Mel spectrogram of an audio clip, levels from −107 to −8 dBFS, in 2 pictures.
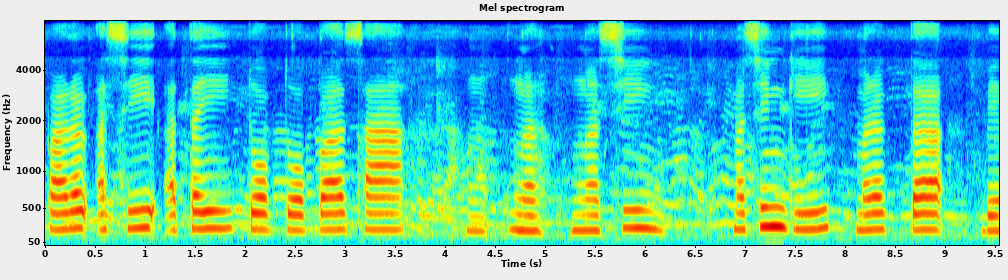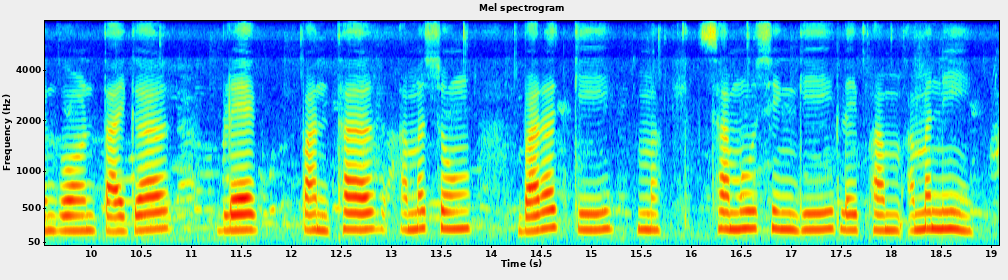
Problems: background sounds at intervals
